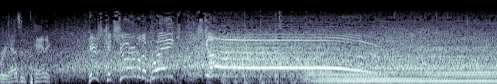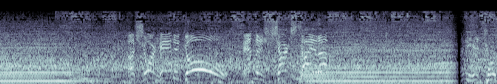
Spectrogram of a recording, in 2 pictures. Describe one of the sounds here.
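A crowd cheers and claps loudly in a large echoing arena.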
